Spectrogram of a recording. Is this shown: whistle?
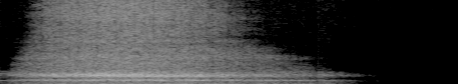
no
